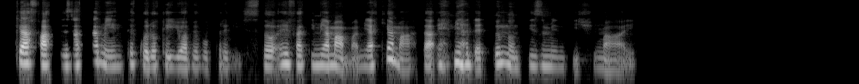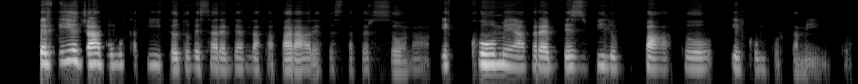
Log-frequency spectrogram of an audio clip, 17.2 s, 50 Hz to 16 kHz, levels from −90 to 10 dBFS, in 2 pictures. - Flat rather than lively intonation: No, average, 3.7 semitones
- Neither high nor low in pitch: Yes, medium, 165 Hz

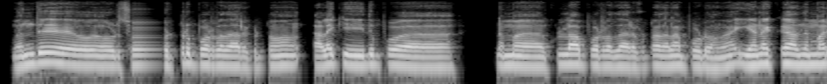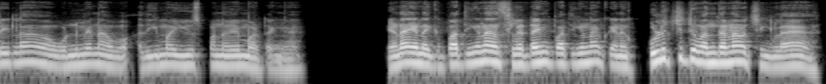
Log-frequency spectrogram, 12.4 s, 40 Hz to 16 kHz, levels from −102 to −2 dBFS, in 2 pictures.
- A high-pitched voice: No, medium, 155 Hz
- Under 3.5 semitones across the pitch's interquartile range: Yes, average, 3.0 semitones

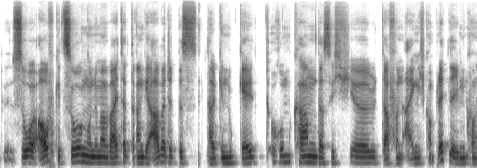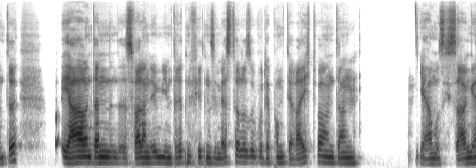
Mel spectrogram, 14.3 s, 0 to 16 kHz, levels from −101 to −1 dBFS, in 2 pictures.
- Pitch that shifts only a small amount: Yes, narrow, 1.6 semitones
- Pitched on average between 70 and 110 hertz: No, low, 125 Hz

